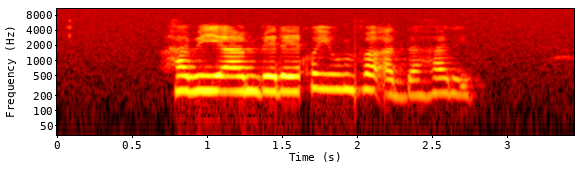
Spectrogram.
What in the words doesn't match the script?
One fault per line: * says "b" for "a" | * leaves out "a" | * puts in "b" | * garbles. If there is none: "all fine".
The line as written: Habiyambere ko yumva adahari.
all fine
